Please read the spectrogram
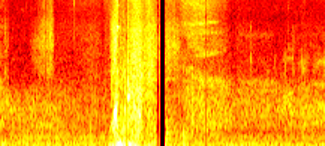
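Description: A golf club striking the ball off the fairway: one sharp strike about a second and a half in, with a brief rush of noise after it, over faint outdoor background.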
